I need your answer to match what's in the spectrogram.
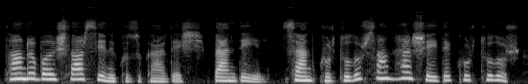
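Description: A man voicing a dying, gentle old friar who speaks in soft, solemn farewells, in a slightly dull lo-fi audiobook recording. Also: sits high, very animated, moderate pace, no echo, pitched above the performer's own voice. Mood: tender farewell.

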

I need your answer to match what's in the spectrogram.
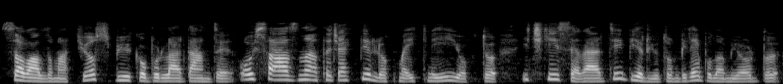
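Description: An audiobook narrator reading a novel aloud in a steady, measured voice. The recording is dull and dry, with a muffled top end and no room around it. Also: medium pitch, no room sound. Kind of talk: scripted narration.

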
